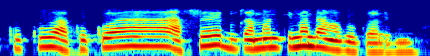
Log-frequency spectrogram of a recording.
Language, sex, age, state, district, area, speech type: Assamese, female, 45-60, Assam, Sivasagar, rural, conversation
